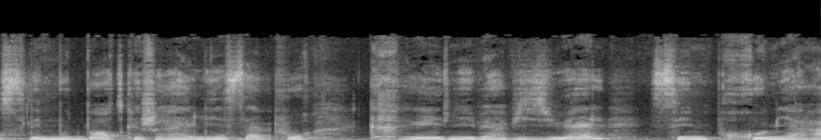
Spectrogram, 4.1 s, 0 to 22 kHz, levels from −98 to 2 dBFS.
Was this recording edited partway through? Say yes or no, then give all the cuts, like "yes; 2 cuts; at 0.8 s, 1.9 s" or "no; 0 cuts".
yes; 2 cuts; at 1.3 s, 2.2 s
